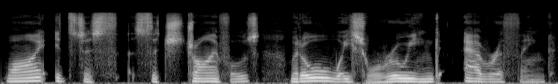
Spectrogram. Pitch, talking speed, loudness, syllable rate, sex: 130 Hz, 95 wpm, -15 LUFS, 3.0 syllables/s, male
